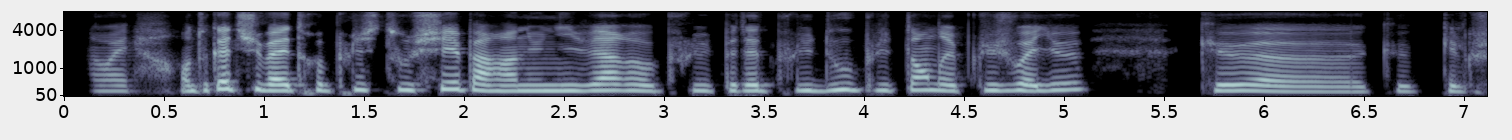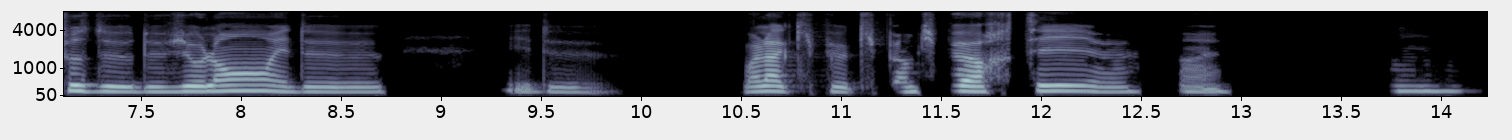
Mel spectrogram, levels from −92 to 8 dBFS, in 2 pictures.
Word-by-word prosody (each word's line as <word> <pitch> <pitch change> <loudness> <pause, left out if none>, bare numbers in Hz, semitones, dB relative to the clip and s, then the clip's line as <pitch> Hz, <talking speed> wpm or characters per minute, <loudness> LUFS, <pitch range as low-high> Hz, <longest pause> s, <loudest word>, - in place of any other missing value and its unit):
Ouais. 195 0 -6 0.2
En 195 - -1
tout 215 - -4
cas, 265 - +8
tu 245 +1 +2
vas 210 0 +9
être 210 +1 +2
plus 230 +2 -3
touché 245 +2 +3
par 215 -3 +5
un 195 +1 +3
univers, 205 +1 +4
heu, 200 -2 0
plus 200 +1 -7
peut-être 200 0 0
plus 210 -1 -2
doux, 220 +4 +1
plus 215 -1 -5
tendre 225 -1 +1
et 200 - +1
plus 215 +2 -3
joyeux 220 +4 +1 0.6
que, 205 - -2 0.7
heu, - - -8
que 185 - -8 0.2
quelque 185 -2 -6
chose 200 -2 -1
de 175 -2 -2
de 170 +1 -8
violent 190 +4 0
et 180 -2 -5
de 165 0 -8 0.6
et 225 - -13
de 155 -2 -15 0.7
voilà, 180 +1 -1
qui 185 - -18
peut 170 -2 -9
qui - - -16
peut 170 - -15
un - - -6
petit - - -10
peu 190 - -1
heurter. 195 +1 -1
Heu, 165 0 -10 0.3
ouais. 85 -1 -10 0.9
Mmh 190 - -11 0.2
mh. - - -18
195 Hz, 200 wpm, -23 LUFS, 175-210 Hz, 0.9 s, vas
